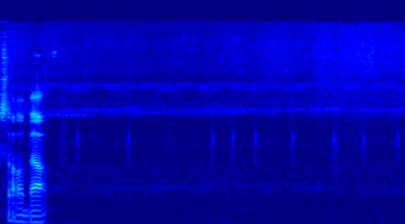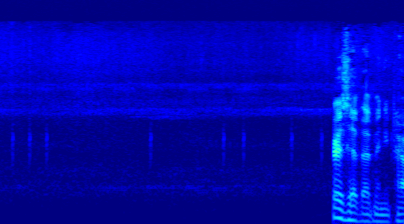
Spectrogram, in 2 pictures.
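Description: Soft menu clicks tick quickly and evenly.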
